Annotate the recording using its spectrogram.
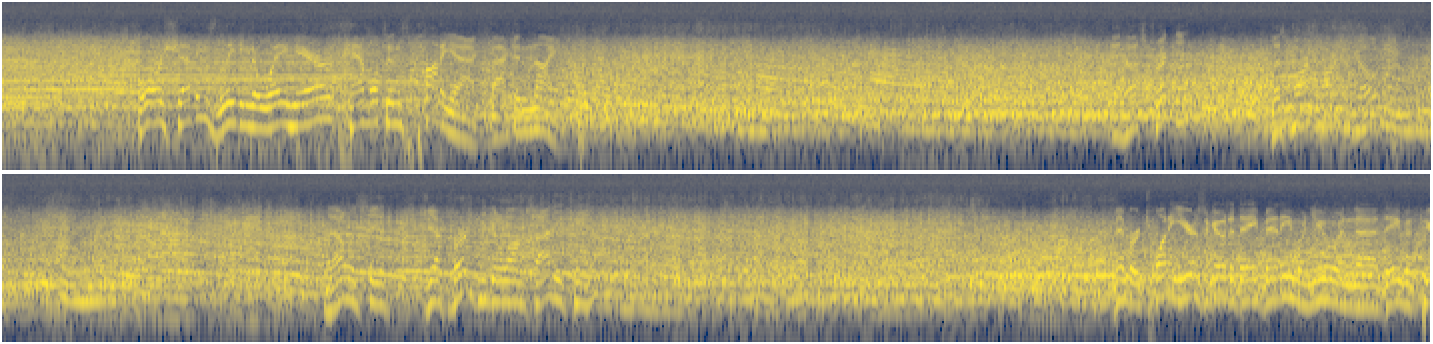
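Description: Race car engines roar loudly at high speed.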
